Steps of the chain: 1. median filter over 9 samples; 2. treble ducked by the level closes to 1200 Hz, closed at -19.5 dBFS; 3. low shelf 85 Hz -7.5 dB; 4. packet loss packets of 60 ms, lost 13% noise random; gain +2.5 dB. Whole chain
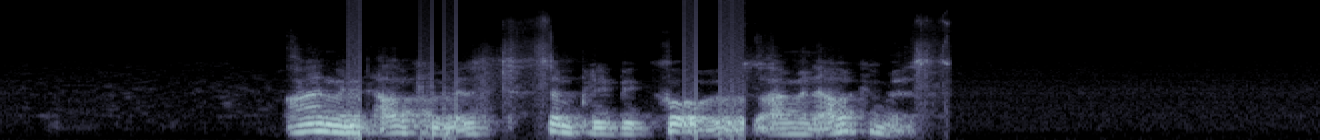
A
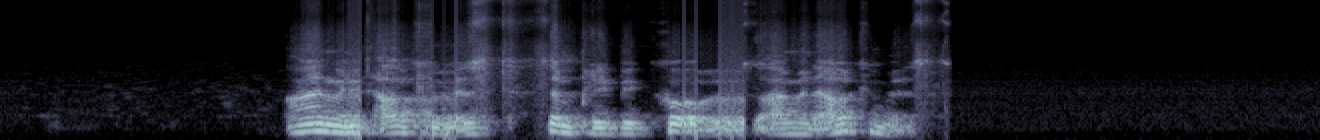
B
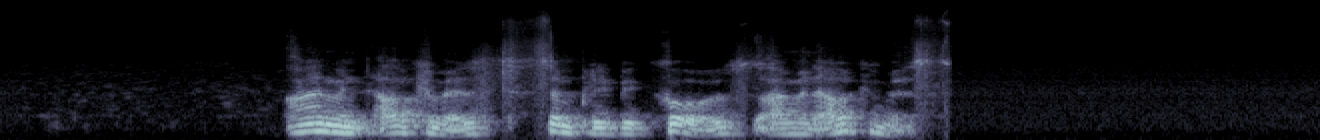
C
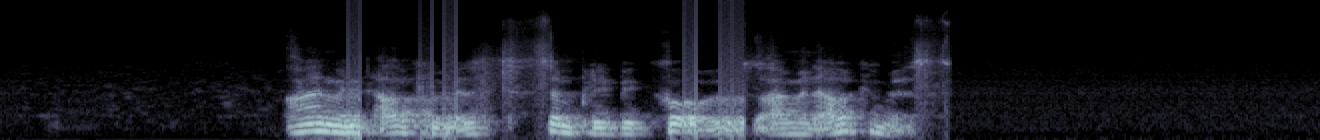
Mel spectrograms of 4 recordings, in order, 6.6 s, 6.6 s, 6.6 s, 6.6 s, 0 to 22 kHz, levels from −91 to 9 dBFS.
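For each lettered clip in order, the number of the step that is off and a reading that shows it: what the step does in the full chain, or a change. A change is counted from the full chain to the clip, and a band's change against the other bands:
2, 4 kHz band +7.0 dB; 4, momentary loudness spread change +1 LU; 3, 125 Hz band +1.5 dB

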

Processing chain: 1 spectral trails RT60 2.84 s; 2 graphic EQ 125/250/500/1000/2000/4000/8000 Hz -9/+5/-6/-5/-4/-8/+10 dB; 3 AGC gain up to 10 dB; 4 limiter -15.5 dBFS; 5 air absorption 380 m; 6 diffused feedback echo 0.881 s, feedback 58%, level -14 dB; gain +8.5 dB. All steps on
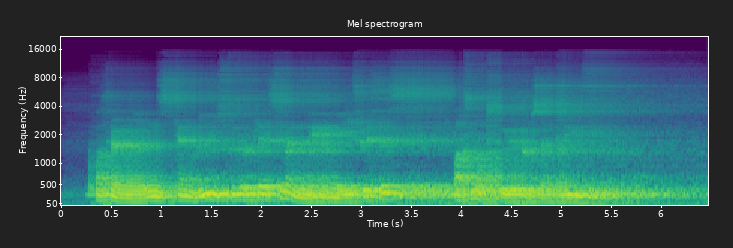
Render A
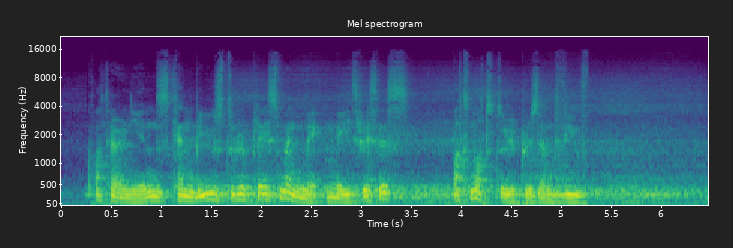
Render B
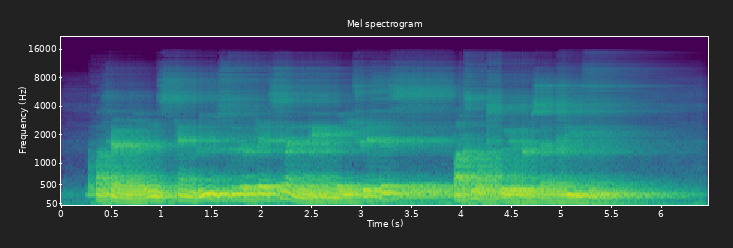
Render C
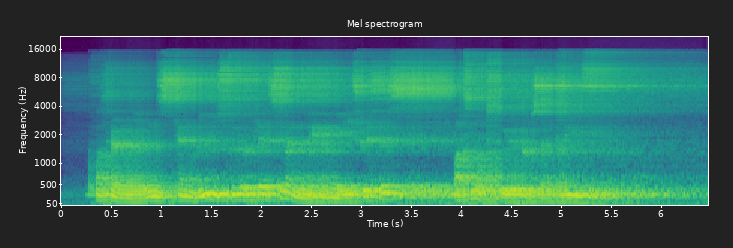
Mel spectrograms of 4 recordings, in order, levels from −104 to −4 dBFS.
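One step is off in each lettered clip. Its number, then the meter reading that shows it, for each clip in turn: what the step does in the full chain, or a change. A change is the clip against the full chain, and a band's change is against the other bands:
1, 1 kHz band -4.0 dB; 6, echo-to-direct -12.0 dB to none; 5, 4 kHz band +14.0 dB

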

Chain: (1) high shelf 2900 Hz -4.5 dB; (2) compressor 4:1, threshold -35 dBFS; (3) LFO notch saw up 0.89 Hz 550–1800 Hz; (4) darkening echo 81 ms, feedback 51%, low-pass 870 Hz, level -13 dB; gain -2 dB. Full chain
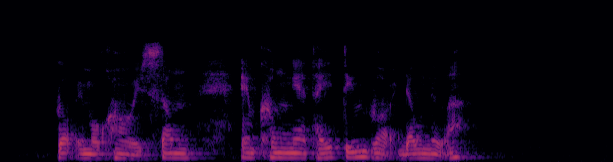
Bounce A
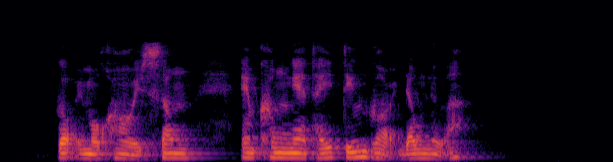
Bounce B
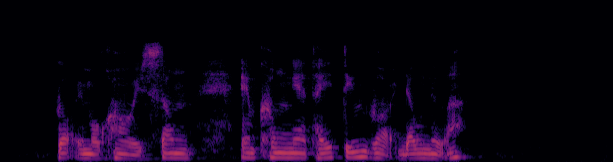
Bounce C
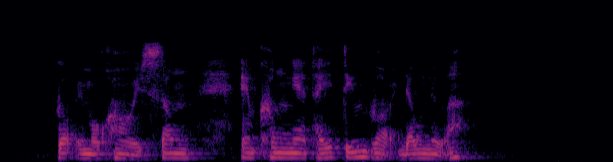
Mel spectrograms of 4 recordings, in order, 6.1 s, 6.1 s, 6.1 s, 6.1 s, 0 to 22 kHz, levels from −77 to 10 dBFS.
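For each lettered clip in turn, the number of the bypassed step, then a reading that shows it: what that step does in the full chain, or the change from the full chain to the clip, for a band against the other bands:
2, mean gain reduction 12.0 dB; 4, echo-to-direct -17.5 dB to none; 1, 4 kHz band +2.0 dB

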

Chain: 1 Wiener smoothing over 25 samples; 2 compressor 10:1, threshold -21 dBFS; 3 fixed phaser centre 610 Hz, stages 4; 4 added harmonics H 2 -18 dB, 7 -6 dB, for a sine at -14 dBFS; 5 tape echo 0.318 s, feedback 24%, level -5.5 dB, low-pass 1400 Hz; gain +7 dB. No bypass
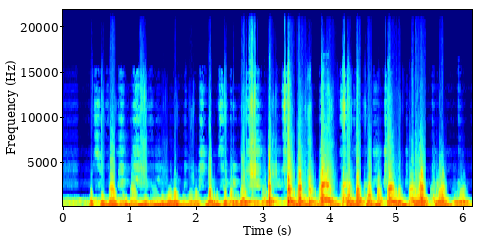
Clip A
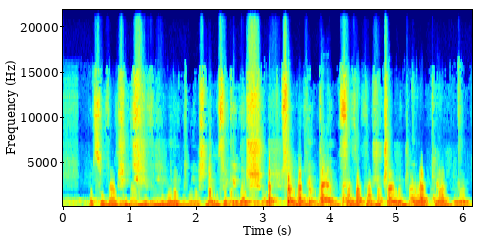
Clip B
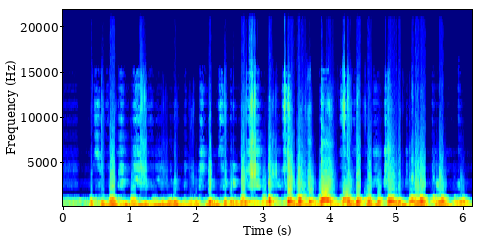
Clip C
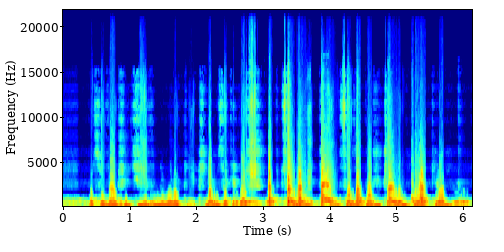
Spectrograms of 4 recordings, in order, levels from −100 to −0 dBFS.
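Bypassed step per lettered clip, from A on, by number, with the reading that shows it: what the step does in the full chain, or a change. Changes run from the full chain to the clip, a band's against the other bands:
1, 8 kHz band +16.5 dB; 4, 2 kHz band -15.0 dB; 5, echo-to-direct -15.0 dB to none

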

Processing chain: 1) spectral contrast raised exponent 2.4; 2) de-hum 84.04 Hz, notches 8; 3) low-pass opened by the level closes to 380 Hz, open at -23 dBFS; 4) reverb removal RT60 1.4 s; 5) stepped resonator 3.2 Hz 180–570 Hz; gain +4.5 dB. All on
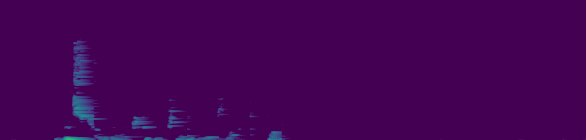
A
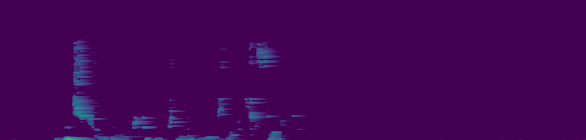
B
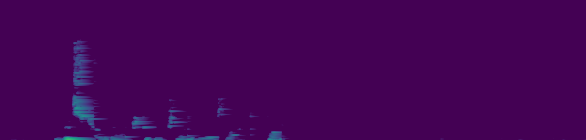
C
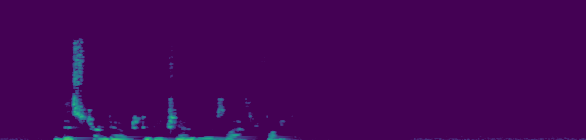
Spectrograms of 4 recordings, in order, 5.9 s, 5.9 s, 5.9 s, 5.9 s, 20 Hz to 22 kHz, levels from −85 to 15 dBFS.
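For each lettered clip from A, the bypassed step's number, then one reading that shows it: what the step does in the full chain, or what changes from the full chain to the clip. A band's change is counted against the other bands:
3, 2 kHz band +1.5 dB; 2, 500 Hz band +1.5 dB; 5, 2 kHz band +8.0 dB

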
